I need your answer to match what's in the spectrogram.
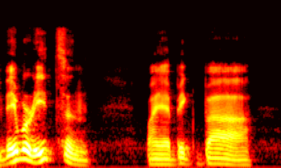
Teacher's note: My voice got louder. I used up more breath. And that's how we add emphasis.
